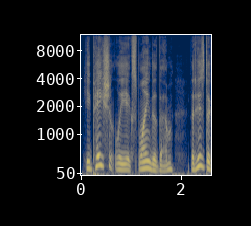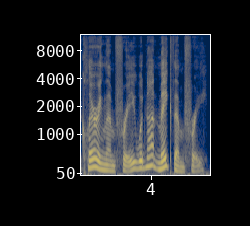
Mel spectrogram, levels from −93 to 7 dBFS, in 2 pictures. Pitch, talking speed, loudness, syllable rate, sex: 160 Hz, 175 wpm, -19 LUFS, 4.4 syllables/s, male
